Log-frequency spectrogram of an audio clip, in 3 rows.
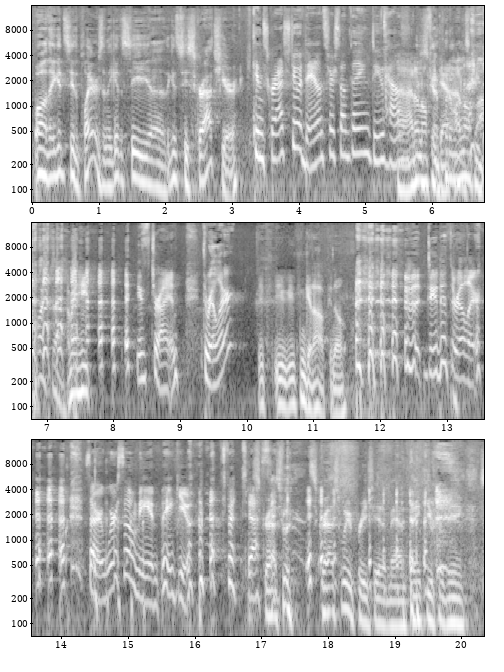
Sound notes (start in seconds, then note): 14.9 laughter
